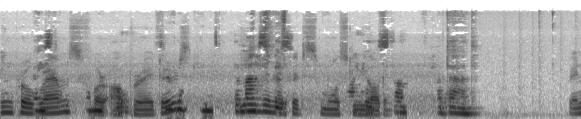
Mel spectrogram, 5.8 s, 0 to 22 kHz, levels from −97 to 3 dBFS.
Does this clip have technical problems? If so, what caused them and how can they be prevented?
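Yes, there are two related problems here.

Echo leak shows up at 0.0 to 0.24 s, 0.78 to 0.83 s, 1.23 to 1.9 s, 2.98 to 3.37 s and 3.89 to 4.12 s: a faint copy of the speech trailing about 0.45 s behind, around 30 dB down (closer to 35 dB in the short 0.78 s scrap). The likely cause is a speakerphone on the far end whose echo canceller isn't fully scrubbing what its mic hears from its own loudspeaker, so that residue gets sent back. Using a headset there, or a device with better acoustic echo cancellation, would stop it.

Speech suppressed in double talk hits from 0.3 to 2.42 s and again from 2.88 to 4.42 s. The speech dips and pumps down by as much as around 20 dB, over roughly 2 s in the first stretch and about 1.5 s in the second. That's likely the echo canceller seeing both sides talking at once, failing to tell the local talker from the returning echo, and ducking everything. A canceller with proper double-talk detection, or simply a headset so there's no echo to fight, prevents it.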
